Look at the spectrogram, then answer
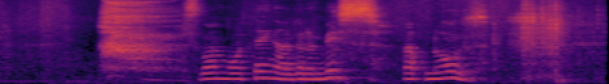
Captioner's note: sighs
